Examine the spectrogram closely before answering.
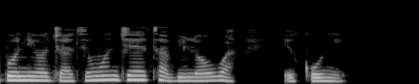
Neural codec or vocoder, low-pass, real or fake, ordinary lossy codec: none; 7.2 kHz; real; MP3, 24 kbps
